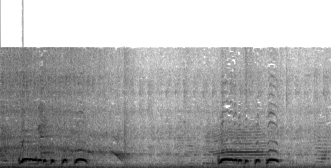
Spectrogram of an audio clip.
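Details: Local zebra dove song with a melodious rhythm: two clear phrases about two seconds apart, each a rolling series of four or five quick, ringing coo notes, over quiet background hum.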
